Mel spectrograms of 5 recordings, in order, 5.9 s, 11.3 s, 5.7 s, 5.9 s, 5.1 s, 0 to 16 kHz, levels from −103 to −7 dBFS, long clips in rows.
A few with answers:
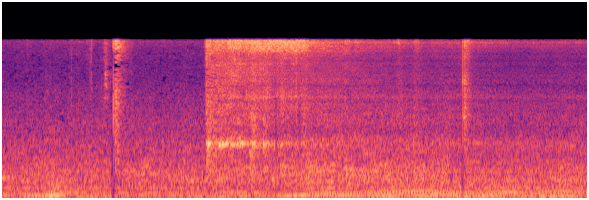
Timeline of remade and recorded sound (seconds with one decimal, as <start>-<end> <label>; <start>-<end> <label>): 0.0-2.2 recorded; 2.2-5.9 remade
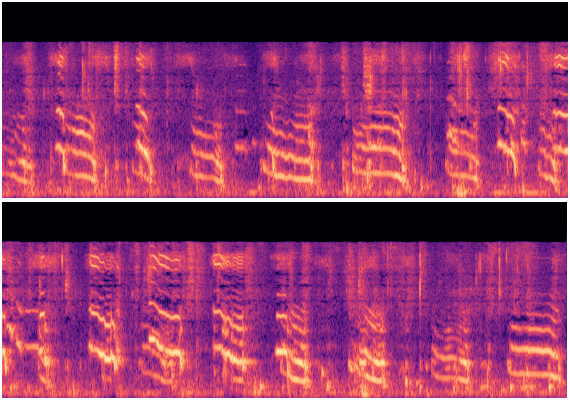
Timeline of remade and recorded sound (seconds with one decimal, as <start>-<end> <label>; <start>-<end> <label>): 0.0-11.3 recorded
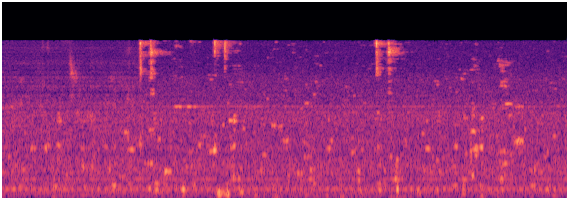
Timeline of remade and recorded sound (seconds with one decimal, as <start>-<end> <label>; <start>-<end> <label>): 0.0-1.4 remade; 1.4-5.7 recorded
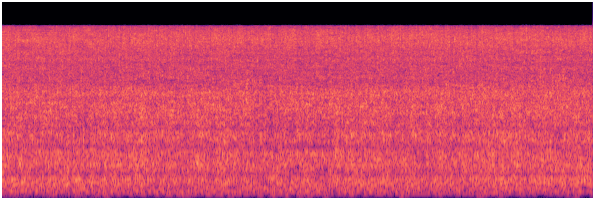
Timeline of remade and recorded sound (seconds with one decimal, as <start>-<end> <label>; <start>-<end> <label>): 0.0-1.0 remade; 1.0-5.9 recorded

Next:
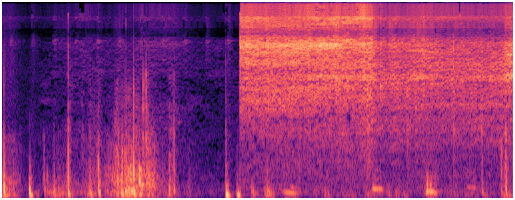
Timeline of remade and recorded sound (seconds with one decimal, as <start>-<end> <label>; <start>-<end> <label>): 0.0-5.1 recorded

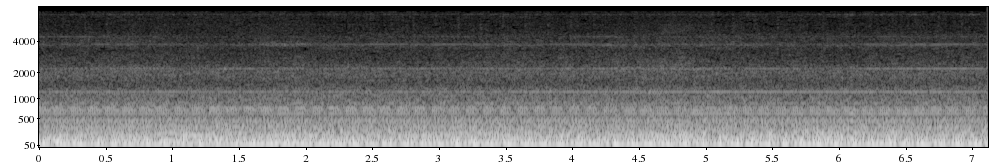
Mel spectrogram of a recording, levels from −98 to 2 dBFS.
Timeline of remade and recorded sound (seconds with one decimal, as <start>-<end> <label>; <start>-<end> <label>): 0.0-1.0 recorded; 1.0-2.2 remade; 2.2-4.3 recorded; 4.3-5.3 remade; 5.3-7.1 recorded

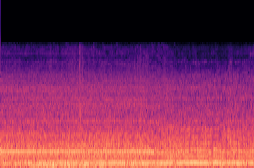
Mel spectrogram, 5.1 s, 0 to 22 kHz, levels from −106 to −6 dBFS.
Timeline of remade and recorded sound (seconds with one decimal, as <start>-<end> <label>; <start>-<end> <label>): 0.0-3.5 recorded; 3.5-5.1 remade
